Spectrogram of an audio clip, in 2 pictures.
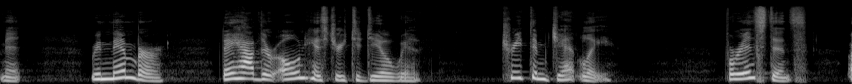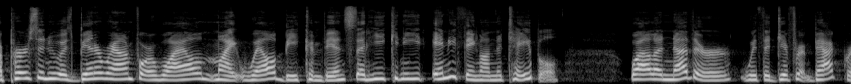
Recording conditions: large echoing room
